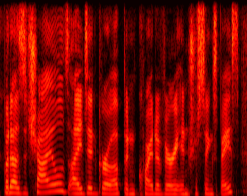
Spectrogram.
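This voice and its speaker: A woman's voice: mid-range voice, fast, clean tone, no echo, studio quality. A young adult woman, a podcast guest, telling personal stories in casual conversation. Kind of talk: casual chat, personal storytelling.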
